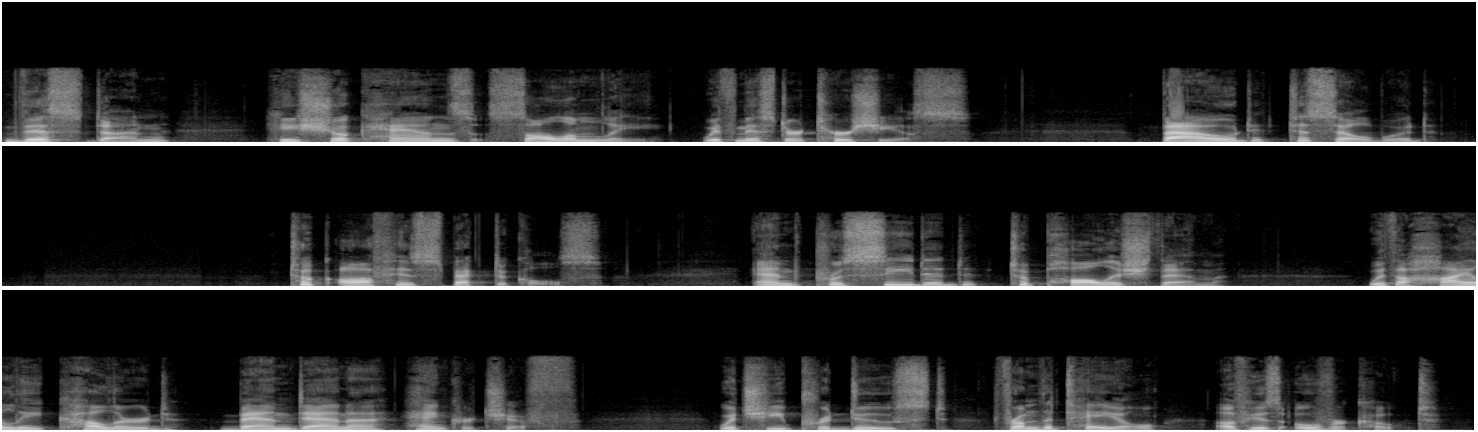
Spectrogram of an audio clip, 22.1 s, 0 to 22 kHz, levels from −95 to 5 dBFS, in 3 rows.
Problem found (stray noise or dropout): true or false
false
